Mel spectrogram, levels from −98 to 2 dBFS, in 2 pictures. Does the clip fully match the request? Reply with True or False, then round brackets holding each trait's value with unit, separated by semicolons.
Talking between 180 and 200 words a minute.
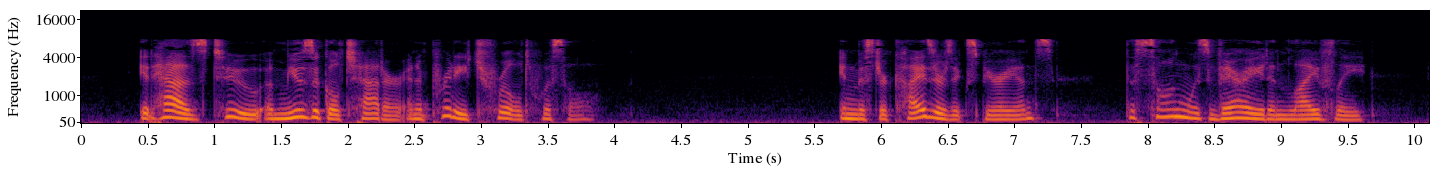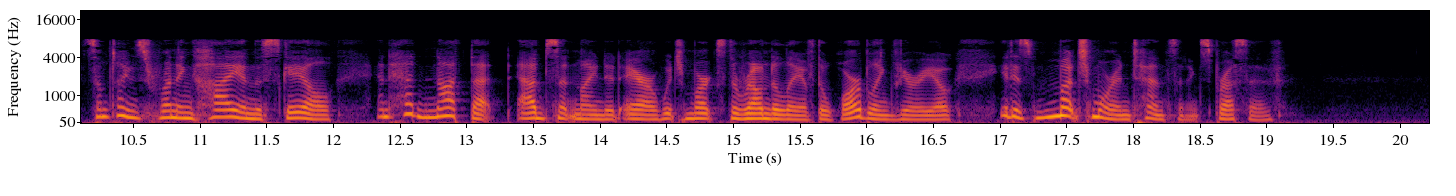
False (145 wpm)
